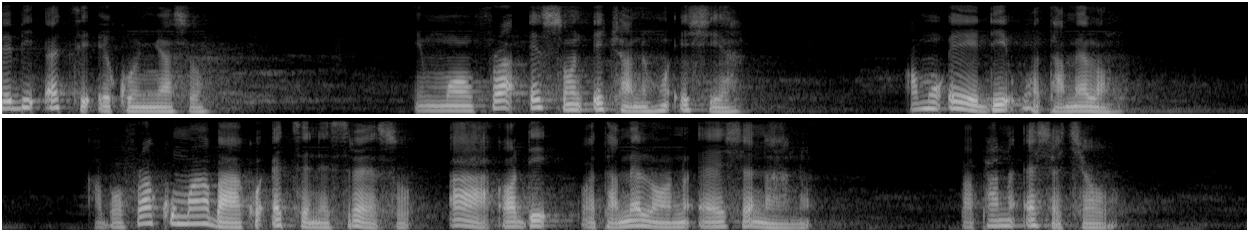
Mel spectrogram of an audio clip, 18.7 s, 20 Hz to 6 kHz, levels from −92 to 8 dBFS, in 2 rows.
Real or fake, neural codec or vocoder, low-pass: real; none; 5.4 kHz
